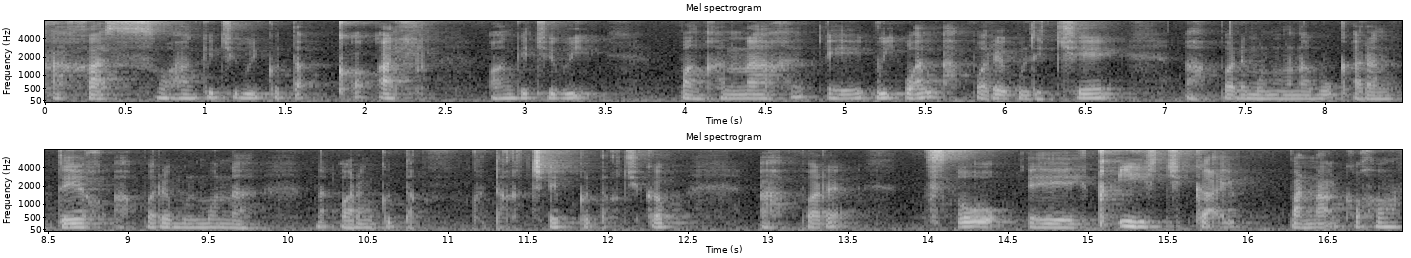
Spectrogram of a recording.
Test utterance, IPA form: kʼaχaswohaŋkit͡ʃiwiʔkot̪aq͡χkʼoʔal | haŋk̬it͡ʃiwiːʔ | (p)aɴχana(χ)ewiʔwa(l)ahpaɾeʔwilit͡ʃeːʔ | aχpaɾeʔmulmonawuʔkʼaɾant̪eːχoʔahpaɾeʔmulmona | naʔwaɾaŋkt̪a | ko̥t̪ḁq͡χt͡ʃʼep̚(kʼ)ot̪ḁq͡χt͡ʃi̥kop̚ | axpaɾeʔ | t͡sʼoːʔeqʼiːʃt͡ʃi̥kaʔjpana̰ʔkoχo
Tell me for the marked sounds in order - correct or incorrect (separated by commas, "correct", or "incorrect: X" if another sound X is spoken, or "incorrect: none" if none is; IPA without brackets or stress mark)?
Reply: correct, correct, correct, incorrect: k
